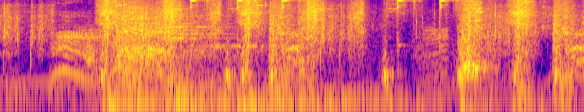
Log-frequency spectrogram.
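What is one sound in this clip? Magic blasts whoosh and explode with a burst.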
